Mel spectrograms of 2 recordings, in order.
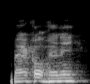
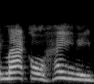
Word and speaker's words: McElhenney: McElhenney, you were close. Well, the locals say McElhaney, but that's not quite the way you pronounce it, is it? Well, that's the way most people pronounce it, but it's McElhenney. McElhaney's fine too.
